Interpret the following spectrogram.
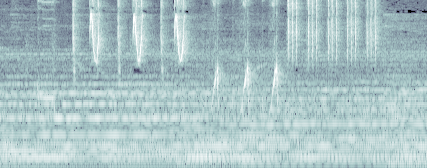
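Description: Small birds chirping over soft, steady new-age background music: a few quick high falling chirps, then three short rising notes, then a fast run of high ticks near the end.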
